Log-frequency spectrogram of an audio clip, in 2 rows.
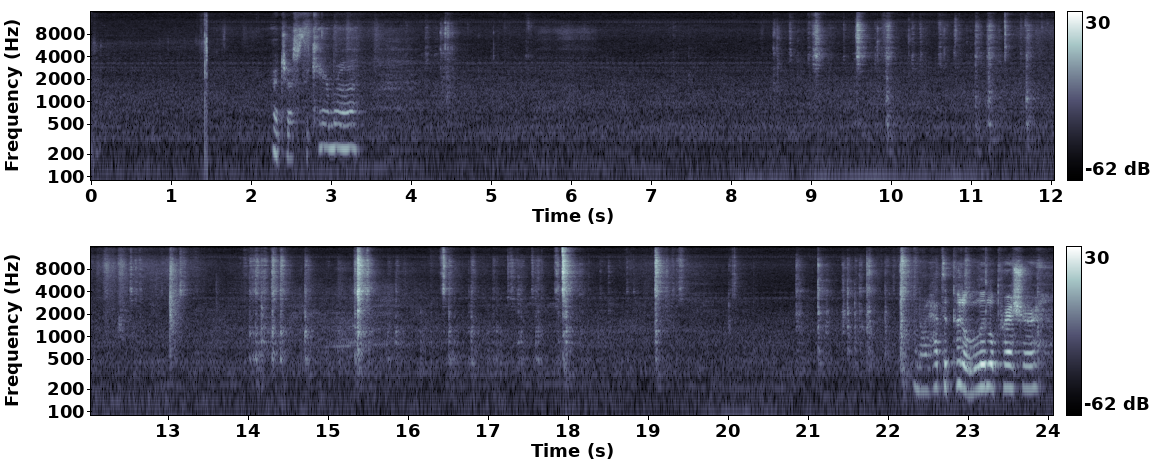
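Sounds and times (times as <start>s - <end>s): metal clicks and taps: 20.8s - 22.3s.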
